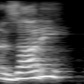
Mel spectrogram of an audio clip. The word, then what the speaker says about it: Azadi: got in the air is that the correct pronunciation azadi you said it right good job right on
